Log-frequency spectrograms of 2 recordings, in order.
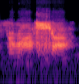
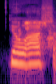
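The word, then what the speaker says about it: Joasia: And Well, her formal name was Joanna Gajewska, but nobody called her by her formal name. She was always Joasha. Joasha.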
